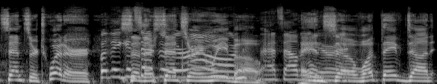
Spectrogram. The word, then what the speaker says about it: Weibo: social media site called you know how to pronounce it i think it's weibo but it's basically their twitter right so they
